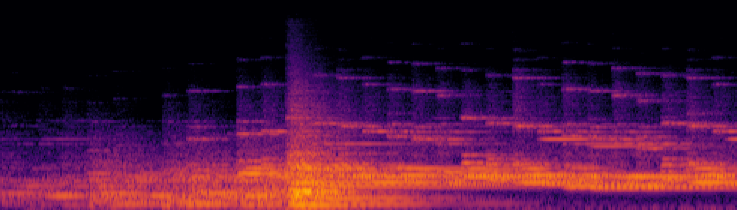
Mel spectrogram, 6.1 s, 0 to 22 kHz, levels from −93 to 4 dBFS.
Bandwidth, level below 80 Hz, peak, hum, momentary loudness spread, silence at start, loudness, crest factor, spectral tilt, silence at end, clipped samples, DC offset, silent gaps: 8 kHz; -38 dBFS; -6 dBFS; none; 16 LU; 0 s; -26 LUFS; 20 dB; -8.5 dB/octave; 0 s; under 0.1%; under 0.1%; none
